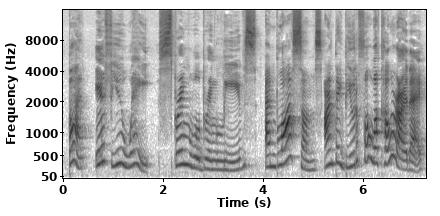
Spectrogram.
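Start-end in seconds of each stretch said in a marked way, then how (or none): 0.1-5.2 slow storybook reading aloud; reading to children. Acted. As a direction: read it slowly to little kids.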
